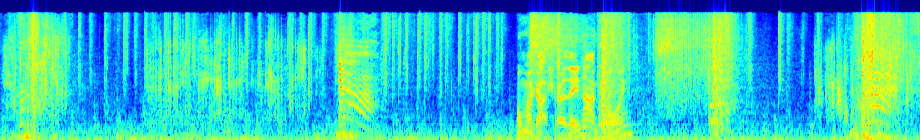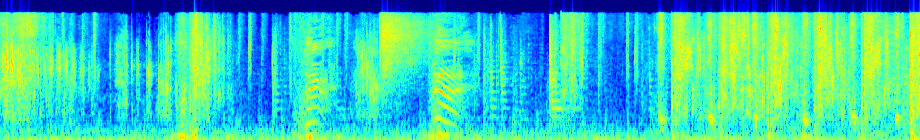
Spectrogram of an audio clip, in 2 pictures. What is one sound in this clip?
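A spear strikes an ant with sharp thuds.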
